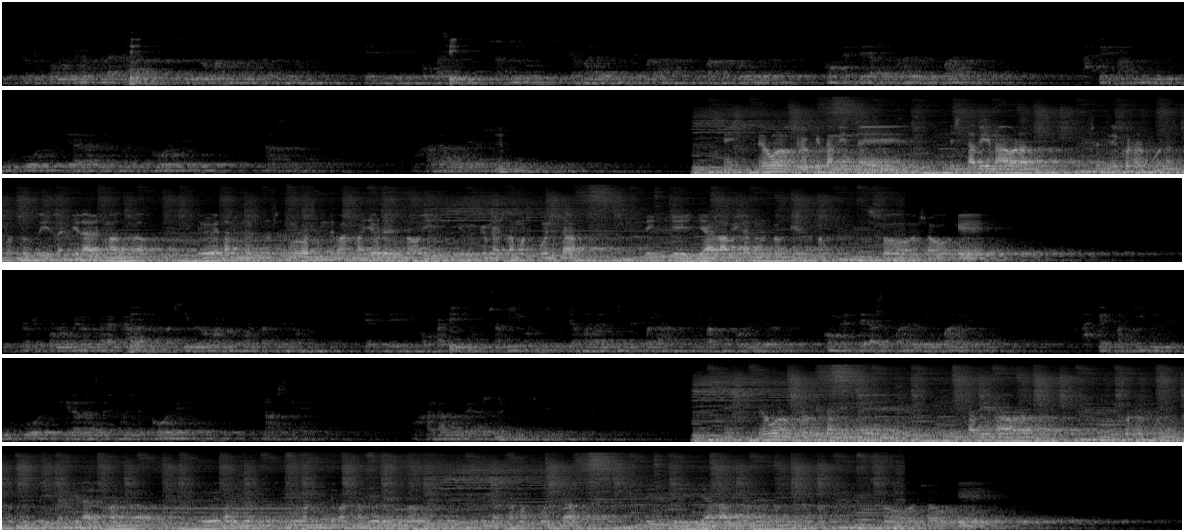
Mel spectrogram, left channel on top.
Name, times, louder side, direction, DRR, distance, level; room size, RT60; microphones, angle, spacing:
voice 1, 0.2-3.1 3.6-7.8 8.2-9.8 10.8-13.8 14.4-14.9 15.9-16.9 17.2-17.5, equal, 60° right, -2 dB, 2.2 m, -43 dB
voice 2, 16.7-17.1 19.0-20.9 21.3-22.2 22.7-25.1 25.6-29.5 30.0-31.9 32.2-33.5, left 2 dB, 50° left, 5 dB, 0.9 m, -31 dB
sound 1, 18.7-32.7, right 1 dB, 15° right, 0.4 m, -31 dB
Wind instrument woodwind instrument, 28.4-32.8, left 1 dB, 85° right, 0.9 m, -47 dB
20.5 x 9.6 x 2.8 m, 2.8 s
head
